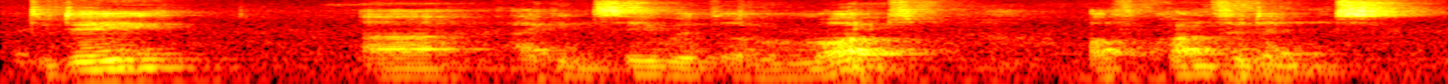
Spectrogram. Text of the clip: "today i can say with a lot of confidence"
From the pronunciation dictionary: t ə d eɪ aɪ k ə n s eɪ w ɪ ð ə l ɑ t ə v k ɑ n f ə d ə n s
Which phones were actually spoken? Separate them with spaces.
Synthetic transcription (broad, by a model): t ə d eɪ aɪ k ə n s eɪ w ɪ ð ə l ɑ t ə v k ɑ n f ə d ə n s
